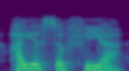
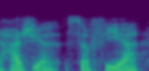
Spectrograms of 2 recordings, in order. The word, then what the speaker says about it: Hagia Sophia: and it is titled ha Sophia that g is silent although I've always pronounced it haia Sophia um the high Sophia is what I think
